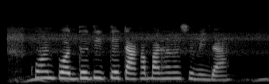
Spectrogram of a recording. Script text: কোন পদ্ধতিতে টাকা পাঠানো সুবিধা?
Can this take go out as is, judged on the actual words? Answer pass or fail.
pass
